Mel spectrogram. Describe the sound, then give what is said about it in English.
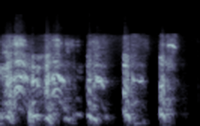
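A voice imitates a film character's fit of coughing: one drawn-out rough hack, then three short, sharp coughs in quick succession, each separated by a brief pause. “Yeah, at first I thought the boyfriend was gonna like cough and be like, I'm okay.”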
